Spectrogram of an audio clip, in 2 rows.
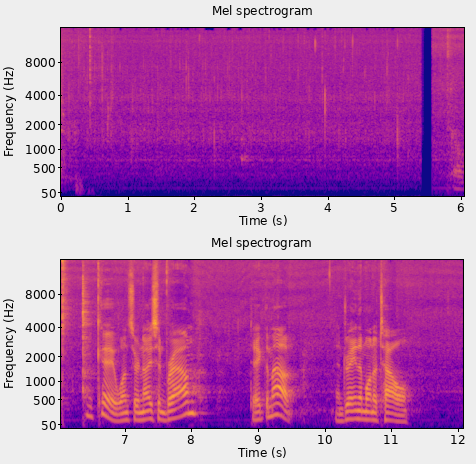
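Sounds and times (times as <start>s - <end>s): small crackles: 0.0s - 6.3s
food sizzling in oil: 0.0s - 12.0s.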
